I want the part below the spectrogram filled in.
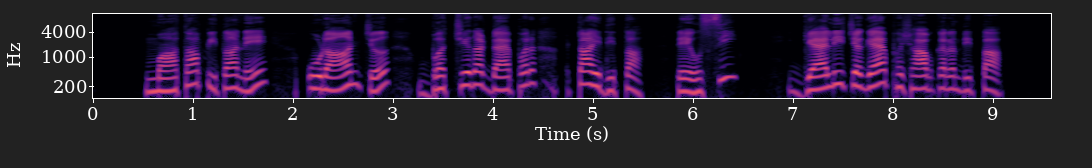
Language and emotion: Dogri, disgusted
